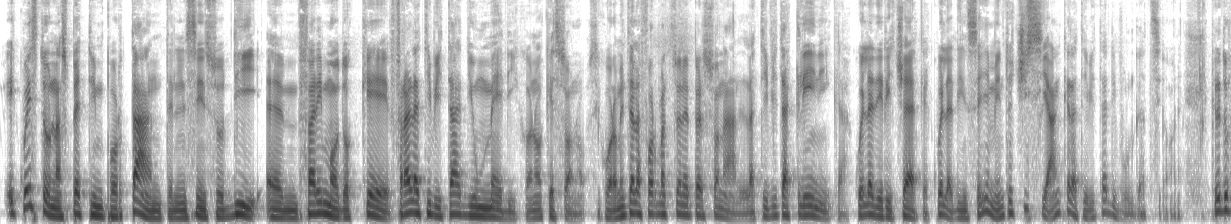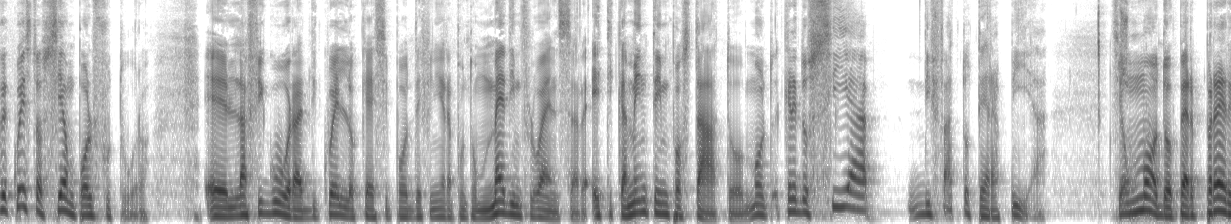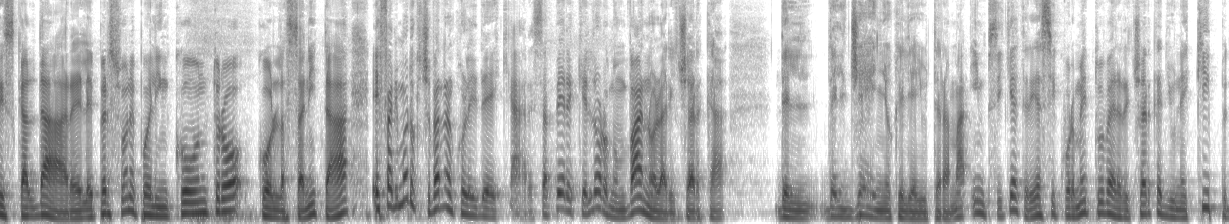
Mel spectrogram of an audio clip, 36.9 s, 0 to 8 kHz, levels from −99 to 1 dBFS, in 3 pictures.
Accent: native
